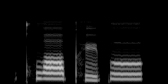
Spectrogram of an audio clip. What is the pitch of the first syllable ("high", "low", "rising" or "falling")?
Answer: high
